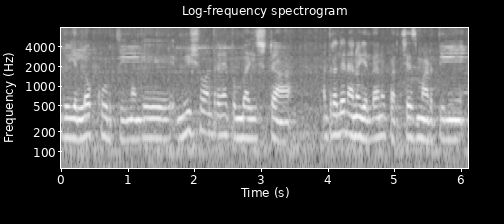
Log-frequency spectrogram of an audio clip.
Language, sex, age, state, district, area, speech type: Kannada, female, 30-45, Karnataka, Chamarajanagar, rural, spontaneous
